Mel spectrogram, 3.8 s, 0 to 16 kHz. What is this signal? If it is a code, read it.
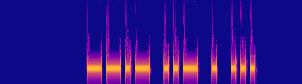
Morse code, heard as a keyed tone, about 20 wpm, 700 Hz. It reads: QUES
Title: Build A Word - 4 Letters At A Time - 8-Letter Words - 20wpm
